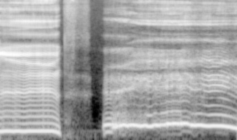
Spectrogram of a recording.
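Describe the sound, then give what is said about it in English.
An older female dog's loud, raspy snore-like breathing while she is awake and standing, two drawn-out groaning pulls separated by a brief pause, with no talking over it. “And she's also snoring when she's awake. Like she's right now just standing here going.”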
